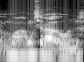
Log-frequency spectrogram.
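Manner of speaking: normal talking voice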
